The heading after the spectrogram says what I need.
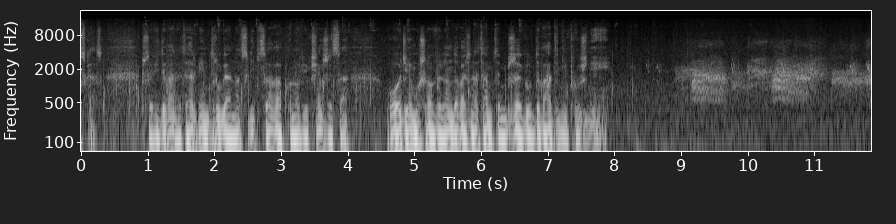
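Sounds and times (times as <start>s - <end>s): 
speech: 0.0s - 0.4s, 1.0s - 8.0s
flock of crows cawing loudly flying over a road: 0.4s - 0.8s, 8.4s - 11.8s.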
